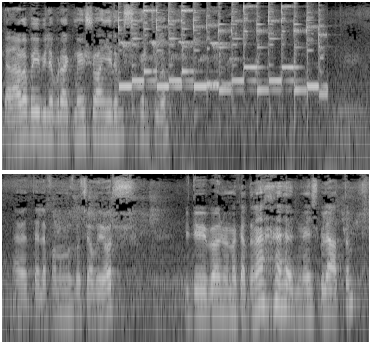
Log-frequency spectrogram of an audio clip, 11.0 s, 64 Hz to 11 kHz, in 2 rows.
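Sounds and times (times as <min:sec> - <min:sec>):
mobile phone ringtone: 0:01.7 - 0:05.0.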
